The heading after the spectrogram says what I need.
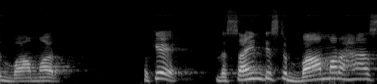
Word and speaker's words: Balmer: So here the letter L is silent in pronunciation. It is pronounced as Balmer.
